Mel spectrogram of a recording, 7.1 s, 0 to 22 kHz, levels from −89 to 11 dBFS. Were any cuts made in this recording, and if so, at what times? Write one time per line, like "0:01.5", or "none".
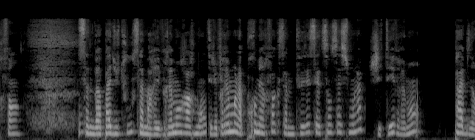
0:01.2
0:03.1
